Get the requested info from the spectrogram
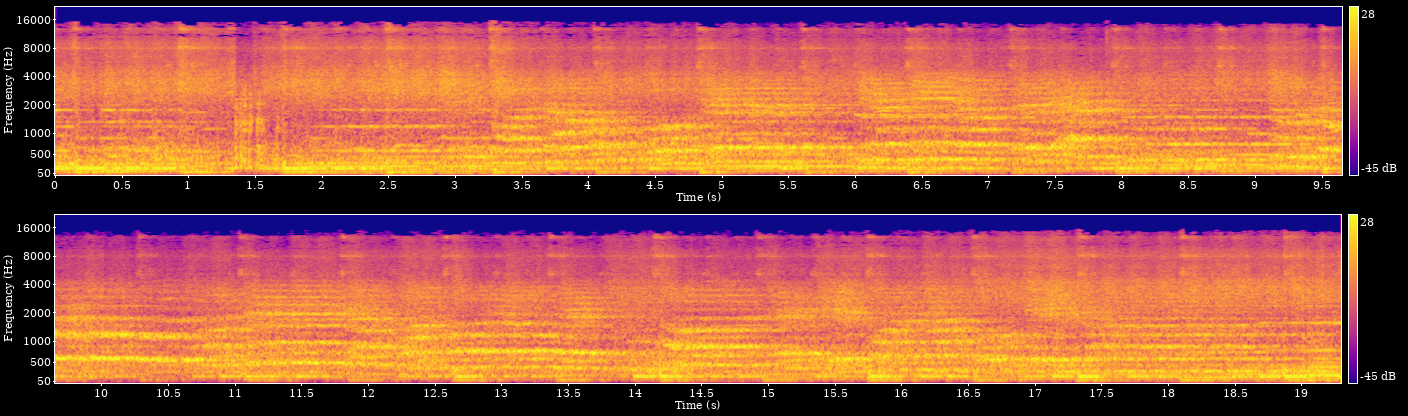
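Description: A church choir singing a hymn with instrumental accompaniment, the melody moving steadily over sustained low notes without a break.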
